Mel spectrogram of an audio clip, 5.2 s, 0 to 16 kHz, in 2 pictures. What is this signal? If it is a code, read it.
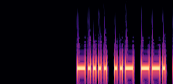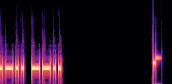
Morse code, heard as a keyed tone, about 28 wpm, 700 Hz. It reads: 6UGLZ
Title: Code Groups - 5 Letter:Numbers - 30wpm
